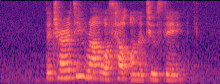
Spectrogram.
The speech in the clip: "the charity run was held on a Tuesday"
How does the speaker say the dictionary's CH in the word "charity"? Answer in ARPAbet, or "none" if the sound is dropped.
CH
